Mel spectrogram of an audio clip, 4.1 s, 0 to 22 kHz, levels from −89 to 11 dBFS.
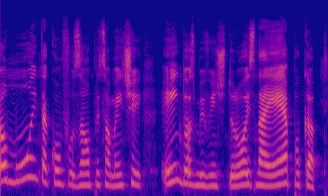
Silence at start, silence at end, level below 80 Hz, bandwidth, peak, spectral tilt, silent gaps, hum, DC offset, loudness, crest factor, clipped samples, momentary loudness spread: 0 s; 0 s; -72 dBFS; 15.5 kHz; -14 dBFS; -2 dB/octave; none; none; under 0.1%; -31 LUFS; 18 dB; under 0.1%; 9 LU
